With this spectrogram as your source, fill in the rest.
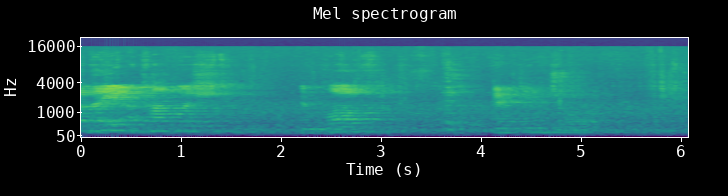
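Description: An elderly man speaks into a microphone in an echoing hall.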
